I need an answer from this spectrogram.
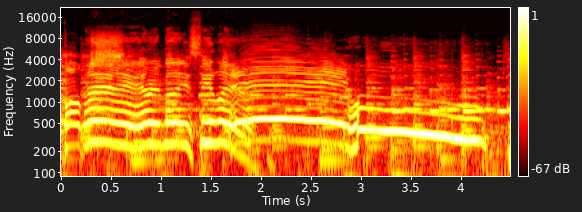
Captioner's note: cheering; lively music continues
